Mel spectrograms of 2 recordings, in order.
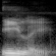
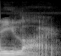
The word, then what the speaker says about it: Ely: with ely parker and he pronounces it ely not eli uh he leader rhyme with freely e-l-i is eli he he spells his e-l-y but at about age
